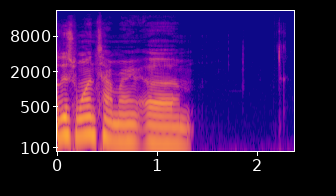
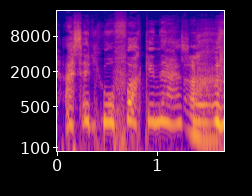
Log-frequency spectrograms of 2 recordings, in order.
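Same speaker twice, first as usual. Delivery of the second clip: high-pitched mock-furious yell; hammed-up road-rage voice; mad lady driver; 12 semitones higher than usual. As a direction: imitate an irate woman driver, pitched way up. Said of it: "this one lady, bro, got so mad".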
